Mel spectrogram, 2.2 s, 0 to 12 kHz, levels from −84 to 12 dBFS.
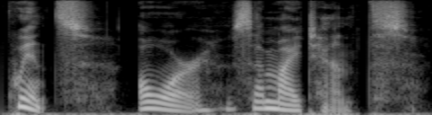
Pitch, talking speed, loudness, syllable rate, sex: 175 Hz, 85 wpm, -19 LUFS, 2.6 syllables/s, female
